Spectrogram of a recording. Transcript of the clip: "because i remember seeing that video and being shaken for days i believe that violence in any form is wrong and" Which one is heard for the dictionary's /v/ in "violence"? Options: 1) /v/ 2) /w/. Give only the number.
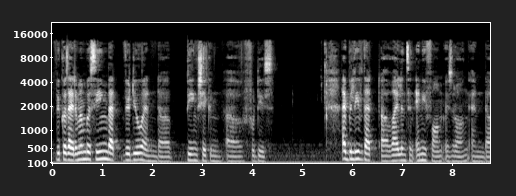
1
